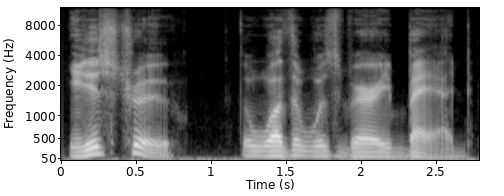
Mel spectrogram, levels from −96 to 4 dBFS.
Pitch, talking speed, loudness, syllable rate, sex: 100 Hz, 170 wpm, -18 LUFS, 4.3 syllables/s, male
